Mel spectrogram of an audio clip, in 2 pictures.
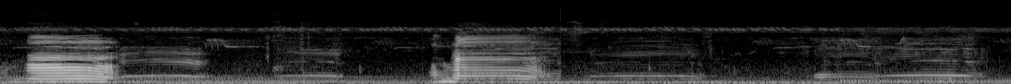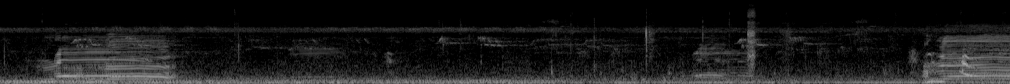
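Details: Cows walking along a hill give a string of harmonic moos, several loud and drawn-out, others shorter and softer, spaced irregularly through the first seventeen seconds, with a steady high hiss and low rumble behind.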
